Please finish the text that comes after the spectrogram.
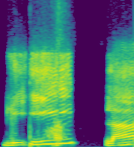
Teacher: এখানের মধ্যে দুইটা টান আছে, লিইলা দুটোটাই টান, ইও টান আছে লাও টান আছে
